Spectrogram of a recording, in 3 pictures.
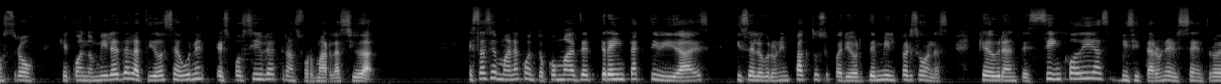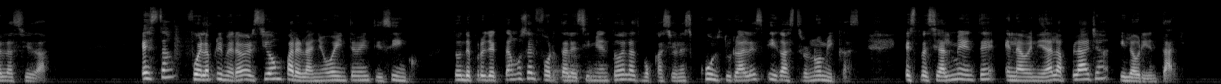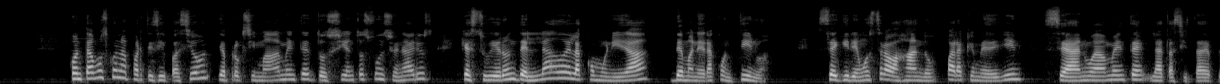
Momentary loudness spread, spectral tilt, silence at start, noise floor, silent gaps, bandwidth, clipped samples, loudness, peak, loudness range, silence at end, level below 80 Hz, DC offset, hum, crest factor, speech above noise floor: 9 LU; -5 dB/octave; 0 s; -66 dBFS; none; 15.5 kHz; under 0.1%; -26 LUFS; -4 dBFS; 4 LU; 0.1 s; -66 dBFS; under 0.1%; none; 22 dB; 41 dB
